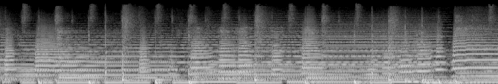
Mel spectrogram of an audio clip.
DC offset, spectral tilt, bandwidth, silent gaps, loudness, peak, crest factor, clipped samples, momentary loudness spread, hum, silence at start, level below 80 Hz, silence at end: under 0.1%; -5.5 dB/octave; 18 kHz; none; -13 LUFS; 0 dBFS; 12 dB; under 0.1%; 3 LU; none; 0 s; -24 dBFS; 0 s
